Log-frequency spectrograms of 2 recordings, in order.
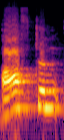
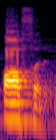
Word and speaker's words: often: next up is often some pronounce this as often now strictly speaking often is not wrong but the more common pronunciation is with the t silent so i recommend that you always say often one word that's often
